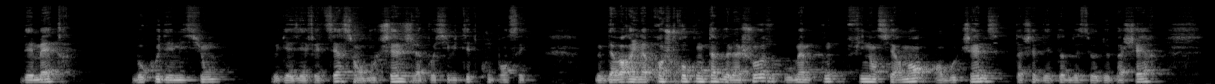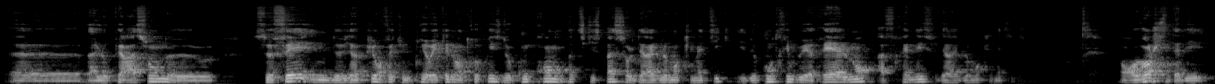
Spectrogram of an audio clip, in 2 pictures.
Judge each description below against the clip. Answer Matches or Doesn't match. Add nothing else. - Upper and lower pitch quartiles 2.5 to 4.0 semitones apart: Doesn't match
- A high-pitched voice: Doesn't match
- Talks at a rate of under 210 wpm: Doesn't match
